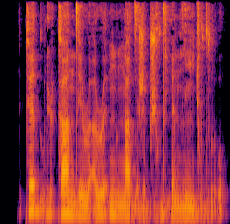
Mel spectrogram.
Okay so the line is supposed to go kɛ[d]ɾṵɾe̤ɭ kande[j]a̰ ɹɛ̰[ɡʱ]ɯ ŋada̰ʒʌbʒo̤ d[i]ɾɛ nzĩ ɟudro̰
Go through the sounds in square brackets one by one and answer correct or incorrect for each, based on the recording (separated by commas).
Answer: correct, incorrect, incorrect, incorrect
